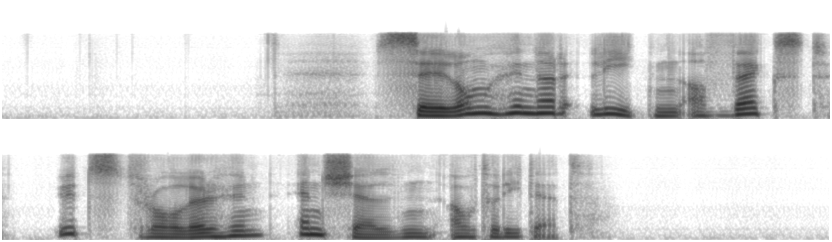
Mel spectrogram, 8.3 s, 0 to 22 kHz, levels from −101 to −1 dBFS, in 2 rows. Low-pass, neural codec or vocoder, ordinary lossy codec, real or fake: 7.2 kHz; codec, 16 kHz, 0.3 kbps, FocalCodec; AAC, 96 kbps; fake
